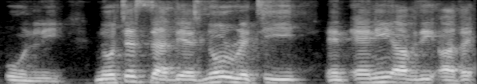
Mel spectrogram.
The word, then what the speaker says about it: RTTY: we are looking at ritty it's rtty which stands for radio telephony pronounced ritty slash data so we just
